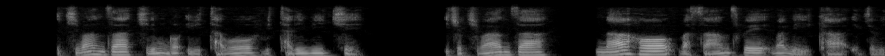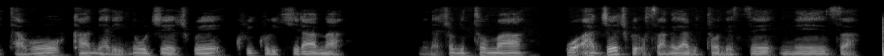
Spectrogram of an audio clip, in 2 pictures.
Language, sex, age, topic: Rundi, male, 36-49, education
